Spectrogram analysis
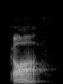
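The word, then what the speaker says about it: Gough: we have learned that Michael Goff is Michael Goff as in cough Goff and Jerry Chandler tells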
